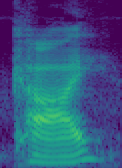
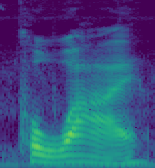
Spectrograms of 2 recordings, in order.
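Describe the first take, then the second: First: The word is said like 'Kai'. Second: The word is said like 'Kawhi'. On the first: "I've heard it called Kai" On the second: "like Kawhi Leonard, which I'm pretty sure that's not right"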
